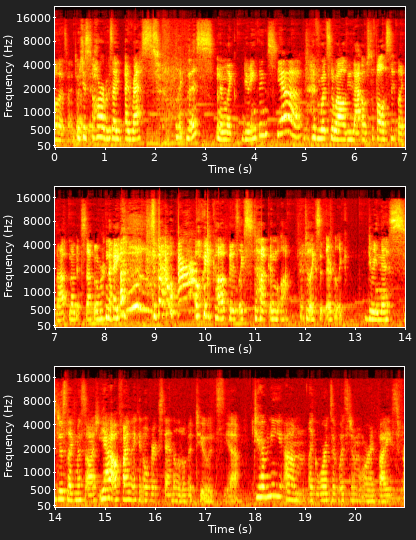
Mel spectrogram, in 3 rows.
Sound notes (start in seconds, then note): 8.3 laughs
